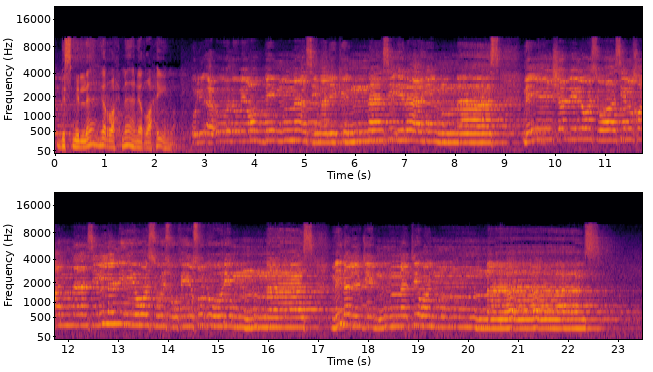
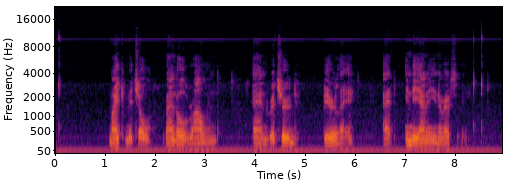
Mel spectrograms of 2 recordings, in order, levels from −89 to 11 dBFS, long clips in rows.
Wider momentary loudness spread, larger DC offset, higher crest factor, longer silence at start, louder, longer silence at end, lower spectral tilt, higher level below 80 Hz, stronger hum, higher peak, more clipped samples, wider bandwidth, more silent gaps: second, 9 LU vs 19 LU; neither; about the same, 16 dB vs 20 dB; about the same, 0 s vs 0.05 s; first, -17 LUFS vs -28 LUFS; about the same, 0 s vs 0 s; second, -3 dB/octave vs -6.5 dB/octave; second, -52 dBFS vs -46 dBFS; neither; first, -2 dBFS vs -10 dBFS; neither; about the same, 10.5 kHz vs 11 kHz; neither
